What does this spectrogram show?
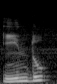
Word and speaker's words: Indo: No Vale do Indo, ou Hindu, como queiram, mas a pronúncia em português é Indo, nas regiões onde hoje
